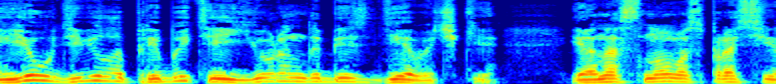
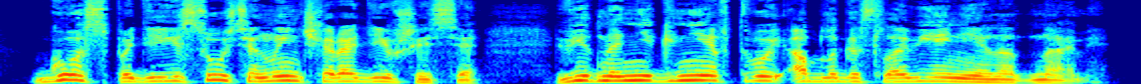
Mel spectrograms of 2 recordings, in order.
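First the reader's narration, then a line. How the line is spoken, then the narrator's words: Joyful exclamation. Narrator (Russian): глаза ее засияли радостью, и она воскликнула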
